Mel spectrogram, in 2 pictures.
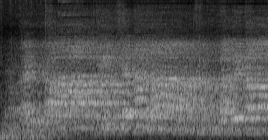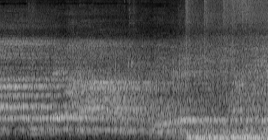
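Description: A group of people singing together, holding long notes. About nine seconds in, a music bed with a deep bass comes in.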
